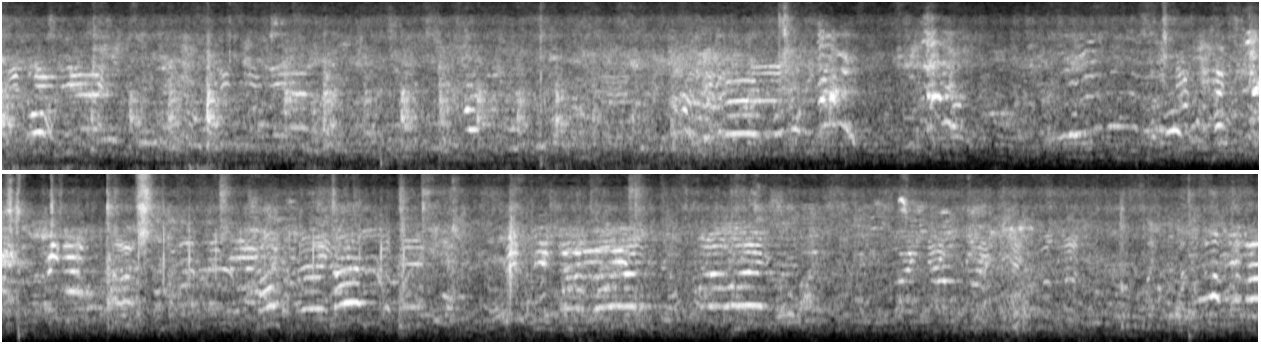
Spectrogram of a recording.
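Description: Young men shout and call to each other across an outdoor field.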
